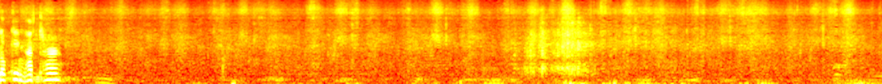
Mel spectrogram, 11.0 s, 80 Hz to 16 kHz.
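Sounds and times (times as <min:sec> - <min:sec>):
footsteps on grass: 0:00.0 - 0:11.0.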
